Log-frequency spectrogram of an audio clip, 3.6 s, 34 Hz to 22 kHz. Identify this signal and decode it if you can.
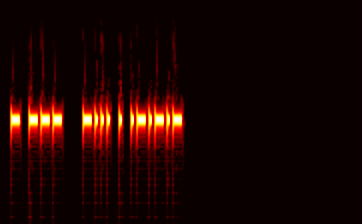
Morse code, heard as a keyed tone, about 40 wpm, 700 Hz. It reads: TO BE.
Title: Sentences from Top 1000 Words - Review Part 3 - 40wpm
